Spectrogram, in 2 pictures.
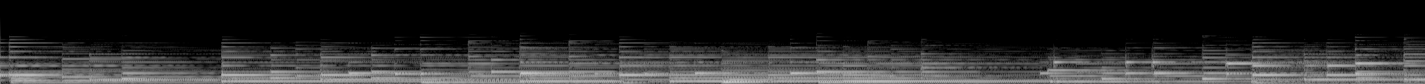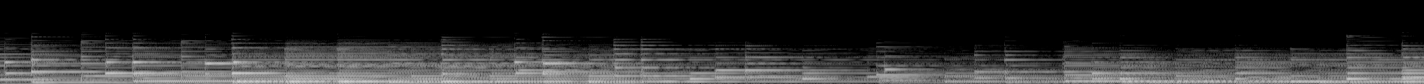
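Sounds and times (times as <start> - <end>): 
improvised piano: 0.0 - 28.4.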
